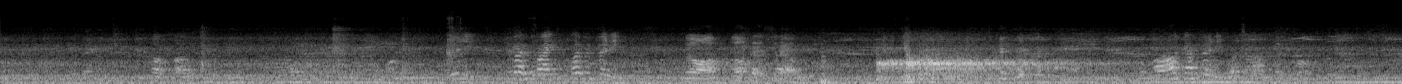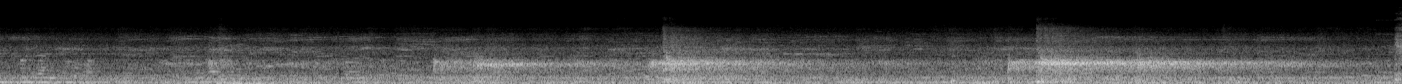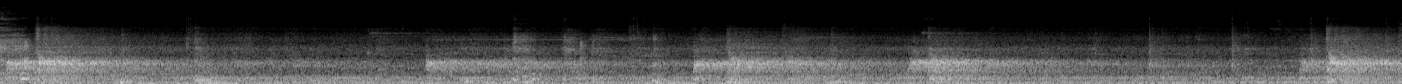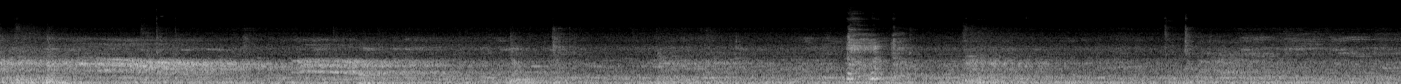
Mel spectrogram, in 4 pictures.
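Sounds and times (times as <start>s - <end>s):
steady low rumble: 0.0s - 56.0s
racquet hitting ball: 24.0s - 27.3s.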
